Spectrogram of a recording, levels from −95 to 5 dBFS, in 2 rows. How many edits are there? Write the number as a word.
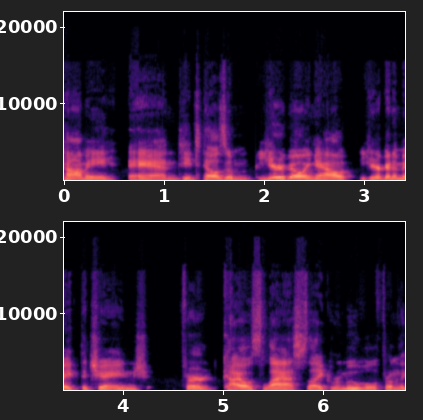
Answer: one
